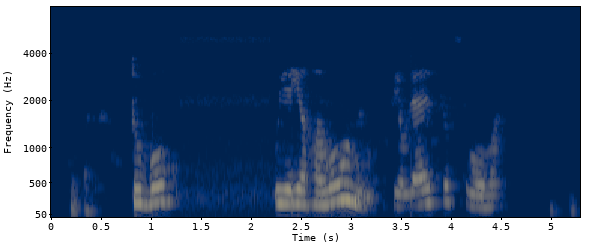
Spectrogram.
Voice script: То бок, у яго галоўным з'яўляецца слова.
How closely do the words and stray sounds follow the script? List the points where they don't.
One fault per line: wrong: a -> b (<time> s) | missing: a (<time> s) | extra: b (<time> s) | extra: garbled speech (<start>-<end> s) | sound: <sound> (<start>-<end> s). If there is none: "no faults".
wrong: яго -> яе (2.4 s)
